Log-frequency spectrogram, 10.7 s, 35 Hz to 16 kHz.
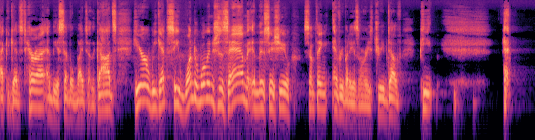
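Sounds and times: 
speech: 0.0 - 9.4, 10.0 - 10.3
drawn-out breathy intake of air: 8.9 - 9.8
sneeze: 10.1 - 10.3.

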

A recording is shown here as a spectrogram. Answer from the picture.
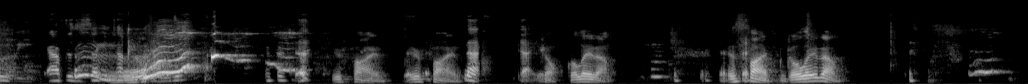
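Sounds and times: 
dog whining: 0.0 - 3.2, 9.6 - 10.2
speech: 0.5 - 8.5, 9.1 - 9.5.

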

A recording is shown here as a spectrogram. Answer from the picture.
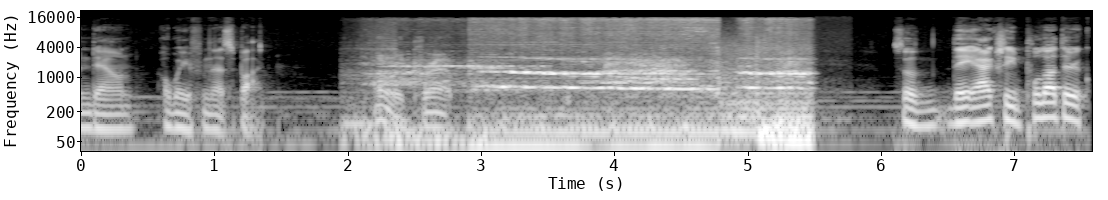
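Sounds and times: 
speech: 0.0 - 3.2, 6.2 - 7.5
eerie sustained whistles of unseen creatures: 2.0 - 5.6
wavering howls of unseen creatures: 2.0 - 5.6.

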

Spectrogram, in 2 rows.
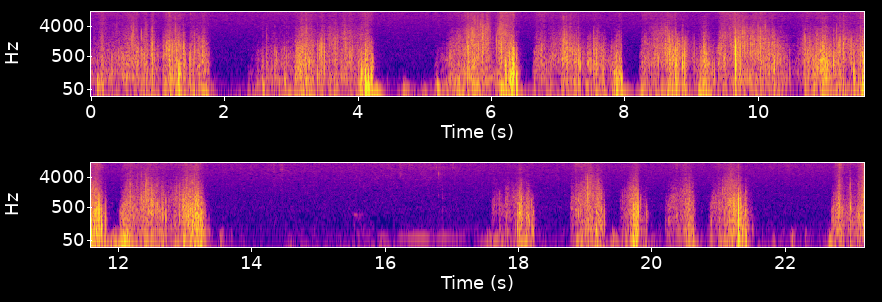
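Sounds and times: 
ear cleaning rubbing and scraping against the microphone: 0.0 - 1.9, 2.5 - 4.4, 5.2 - 13.4, 15.9 - 21.6, 22.7 - 23.1.

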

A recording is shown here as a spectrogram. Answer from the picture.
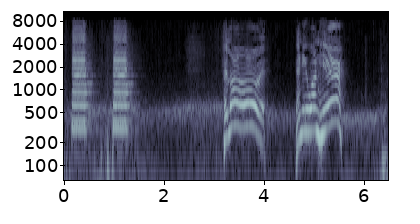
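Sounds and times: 
car horn honking: 0.1 - 1.6
speech: 3.2 - 5.7.

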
